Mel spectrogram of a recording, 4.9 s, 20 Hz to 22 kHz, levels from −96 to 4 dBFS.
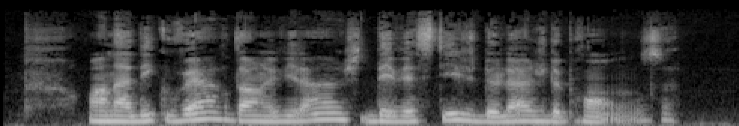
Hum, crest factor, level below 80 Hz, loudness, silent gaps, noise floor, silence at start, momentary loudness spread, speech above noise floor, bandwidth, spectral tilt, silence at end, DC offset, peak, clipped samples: none; 18 dB; -54 dBFS; -28 LUFS; none; -49 dBFS; 0.15 s; 10 LU; 22 dB; 16 kHz; -5 dB/octave; 0.4 s; under 0.1%; -10 dBFS; under 0.1%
